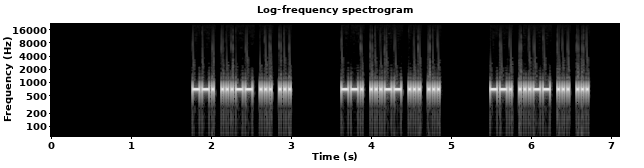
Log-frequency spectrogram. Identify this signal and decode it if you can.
Morse code, heard as a keyed tone, about 40 wpm, 700 Hz. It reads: G3SS G3SS G3SS
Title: DXCC-100 Call Signs - 4 Characters - Repeated 3x - 40wpm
